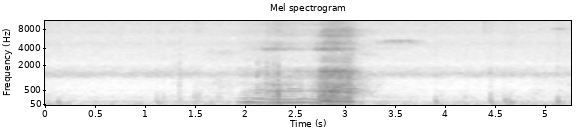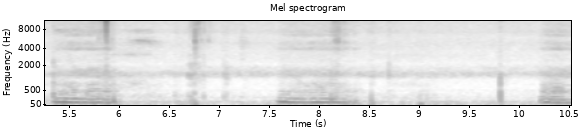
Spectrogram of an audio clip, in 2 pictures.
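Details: Low, rumbling snores about every three seconds from a sleeping dog, with light background noise; snoring.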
